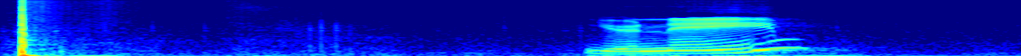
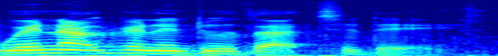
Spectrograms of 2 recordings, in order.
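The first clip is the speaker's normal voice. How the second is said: normal talking voice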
